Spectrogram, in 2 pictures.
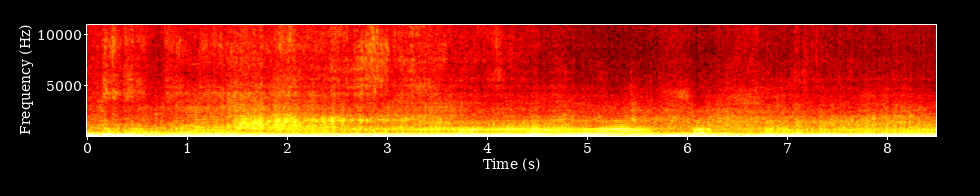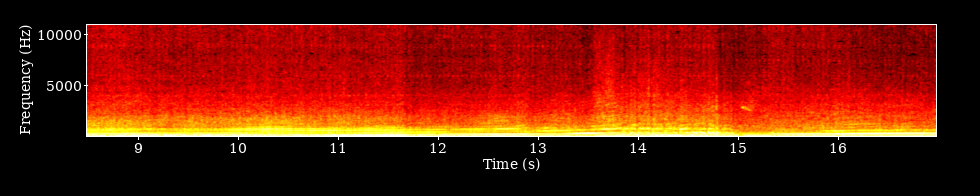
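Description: Two cars, the nearer a Toyota Supra, launching from a standing start and accelerating hard away, the engine note climbing through each gear and dropping at several upshifts.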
